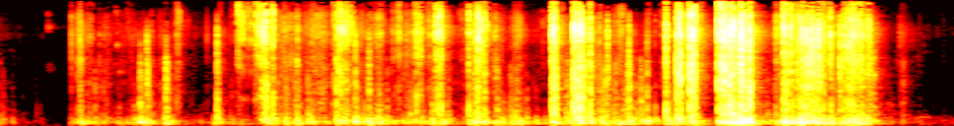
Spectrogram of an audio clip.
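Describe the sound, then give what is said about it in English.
A paper check is ripped apart in many short, crackling tearing bursts with brief pauses between them. “I think I just ripped it.”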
